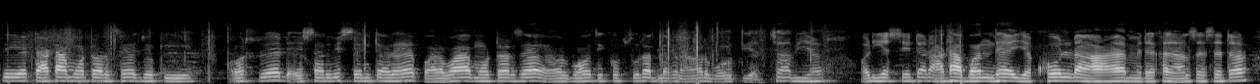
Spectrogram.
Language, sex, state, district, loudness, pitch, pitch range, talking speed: Hindi, male, Bihar, Araria, -21 LUFS, 155 Hz, 145-165 Hz, 200 wpm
